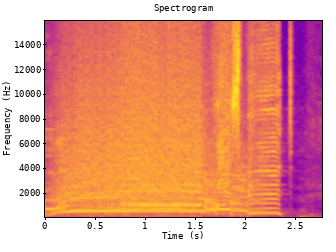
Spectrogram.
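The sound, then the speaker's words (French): A large live crowd, asked to make noise, cheers and shouts for about two seconds, one sustained yell riding high over the roar before the noise cuts off abruptly. “bonsoir à tous, bienvenue dans Geeks League, c'est l'épisode numéro 50 et ce soir c'est un crossover, nous sommes au-dessus du petit bitume et nous sommes très nombreux, allez faites du bruit, euh, c'est le moment.”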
